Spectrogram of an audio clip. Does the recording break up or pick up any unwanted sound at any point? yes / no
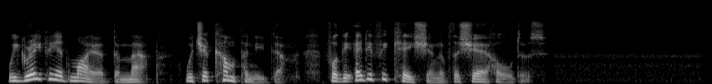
no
